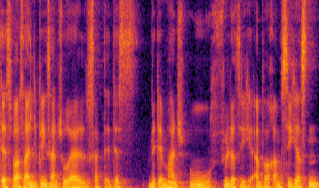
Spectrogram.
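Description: Monotone and flat in intonation, a man talks at a medium pitch and a moderate pace. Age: 40s. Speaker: sports product manager. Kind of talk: interview. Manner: halting.

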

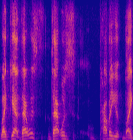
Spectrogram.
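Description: A man speaks at a moderate pace. Vocal fry runs through his voice. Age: 40s. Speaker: podcast co-host, album reviewer. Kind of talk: casual chat.

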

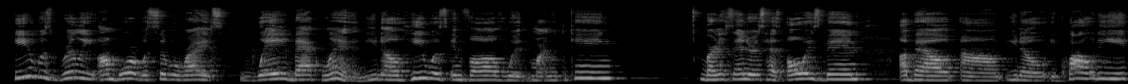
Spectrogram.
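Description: Over noticeable background noise, a woman speaks at a moderate pace in a fairly high pitch with ordinary pitch variation. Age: 20s. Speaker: YouTuber, podcaster and flight attendant. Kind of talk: casual chat.

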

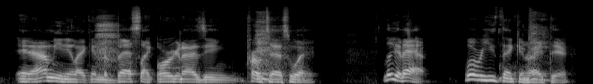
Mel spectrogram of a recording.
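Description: With an ordinary speaking voice, a man at medium pitch talks at a fairly quick pace with lively intonation and very even loudness on a very clean recording with a silent background. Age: 30s. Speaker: podcast host. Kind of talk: interview. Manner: casual.

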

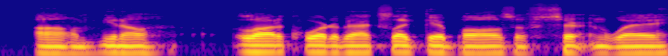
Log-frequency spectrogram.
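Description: This man, speaking with a Boston accent, has a fairly low pitch and a monotone, flat delivery at a fairly quick pace. The recording is very clean, with a silent background. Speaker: sports industry worker. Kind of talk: casual chat. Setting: studio.

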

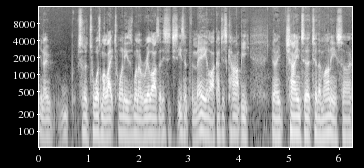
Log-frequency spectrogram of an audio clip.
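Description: Speaking with an Australian accent, a man has a very deep, low pitch. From South Australia, rural south coast near Adelaide. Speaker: buyer's agent, former electrician. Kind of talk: interview. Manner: halting, frequent repetitions.

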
